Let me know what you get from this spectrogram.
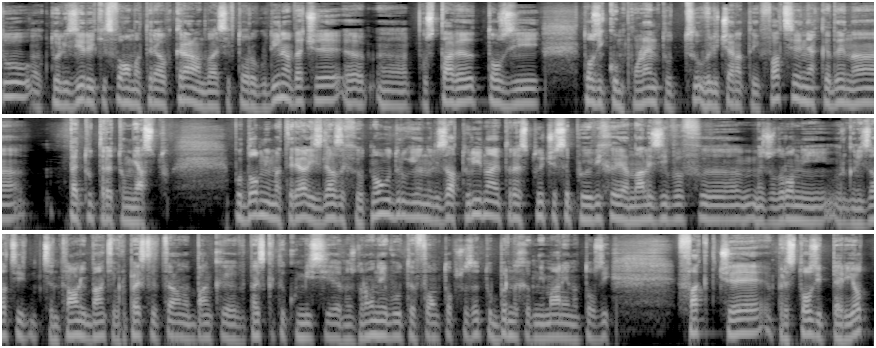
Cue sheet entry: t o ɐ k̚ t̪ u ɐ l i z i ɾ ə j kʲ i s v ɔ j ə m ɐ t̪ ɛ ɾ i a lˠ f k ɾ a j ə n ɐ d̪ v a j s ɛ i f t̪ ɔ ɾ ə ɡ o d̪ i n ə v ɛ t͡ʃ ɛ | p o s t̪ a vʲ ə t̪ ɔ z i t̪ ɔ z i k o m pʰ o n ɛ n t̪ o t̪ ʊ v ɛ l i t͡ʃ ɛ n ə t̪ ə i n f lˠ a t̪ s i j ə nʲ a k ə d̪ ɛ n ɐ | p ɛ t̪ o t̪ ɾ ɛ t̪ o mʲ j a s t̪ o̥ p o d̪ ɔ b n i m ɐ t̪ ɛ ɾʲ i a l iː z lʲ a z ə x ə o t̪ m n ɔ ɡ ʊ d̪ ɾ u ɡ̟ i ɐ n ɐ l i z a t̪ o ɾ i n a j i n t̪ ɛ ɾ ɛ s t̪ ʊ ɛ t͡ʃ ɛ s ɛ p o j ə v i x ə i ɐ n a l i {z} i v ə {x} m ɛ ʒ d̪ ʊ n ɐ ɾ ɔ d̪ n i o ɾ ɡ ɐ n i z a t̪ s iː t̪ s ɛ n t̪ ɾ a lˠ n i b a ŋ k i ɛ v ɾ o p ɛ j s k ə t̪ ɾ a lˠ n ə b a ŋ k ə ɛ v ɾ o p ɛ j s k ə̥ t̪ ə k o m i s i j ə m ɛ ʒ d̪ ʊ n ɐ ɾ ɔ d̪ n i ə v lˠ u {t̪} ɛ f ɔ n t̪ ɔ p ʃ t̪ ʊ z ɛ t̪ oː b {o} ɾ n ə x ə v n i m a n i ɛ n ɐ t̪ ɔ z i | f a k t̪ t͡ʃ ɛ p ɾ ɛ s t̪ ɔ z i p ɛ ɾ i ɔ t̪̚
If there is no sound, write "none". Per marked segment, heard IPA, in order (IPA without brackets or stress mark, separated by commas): z, f, t̪, ɤ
